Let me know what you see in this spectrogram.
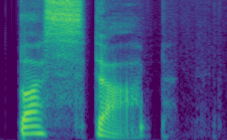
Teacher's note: Don't hiss twice. One long snake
